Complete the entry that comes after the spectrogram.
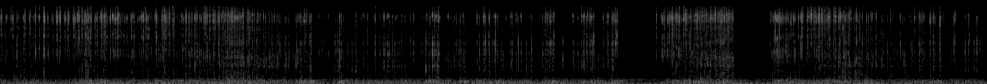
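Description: Long nails tap and scratch the studded upper of a red spiked leather Christian Louboutin stiletto pump resting on a wooden table. The result is a dense stream of quick, bright clicks and scrapes over a low rumble, broken by two brief near-silent pauses before the tapping resumes.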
